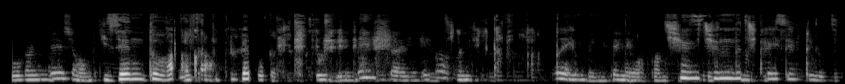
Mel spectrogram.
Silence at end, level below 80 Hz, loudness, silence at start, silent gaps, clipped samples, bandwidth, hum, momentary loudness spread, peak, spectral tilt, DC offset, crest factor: 0.05 s; -76 dBFS; -24 LUFS; 0.1 s; none; under 0.1%; 11.5 kHz; none; 14 LU; -2 dBFS; -5 dB/octave; under 0.1%; 22 dB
